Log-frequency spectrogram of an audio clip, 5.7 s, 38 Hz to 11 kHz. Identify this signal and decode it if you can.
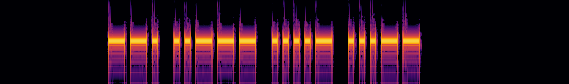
Morse code, heard as a keyed tone, about 22 wpm, 700 Hz. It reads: G243
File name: practice / 22wpm / Four Letter-Number Combinations - 22wpm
